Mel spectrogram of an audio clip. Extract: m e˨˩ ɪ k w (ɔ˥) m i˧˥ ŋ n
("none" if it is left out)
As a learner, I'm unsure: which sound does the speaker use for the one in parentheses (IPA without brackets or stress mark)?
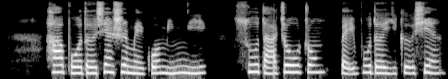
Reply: ɔ˧˥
